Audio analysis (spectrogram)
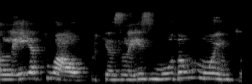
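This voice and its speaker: A woman talks at a moderate pace in a high pitch with ordinary pitch variation. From Brazil, Blumenau (Santa Catarina). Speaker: journalist, emigration website co-founder. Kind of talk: casual interview.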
